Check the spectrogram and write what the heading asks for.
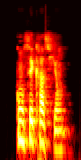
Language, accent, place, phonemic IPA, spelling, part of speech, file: French, France, Lyon, /kɔ̃.se.kʁa.sjɔ̃/, consécration, noun, LL-Q150 (fra)-consécration.wav
- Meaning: consecration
